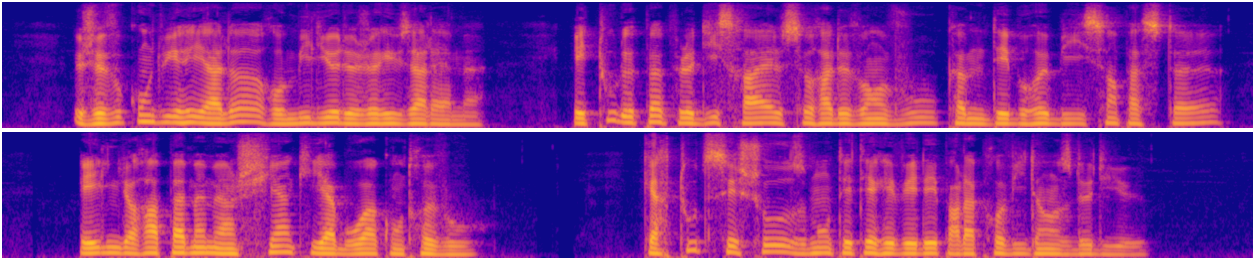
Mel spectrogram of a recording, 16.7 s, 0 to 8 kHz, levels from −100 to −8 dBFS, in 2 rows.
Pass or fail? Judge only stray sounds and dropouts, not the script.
pass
